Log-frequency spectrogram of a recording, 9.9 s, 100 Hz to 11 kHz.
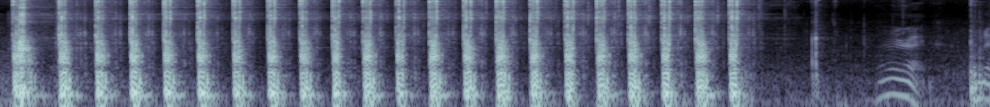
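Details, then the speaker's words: Hobao Hyper ST nitro truggy, engine at 133 degrees with glow driver on the plug: about three even pull-start strokes a second with no firing or catch; cranks but won't start, owner suspects insufficient fuel and primes the tank. "I'm going to go ahead and prime the tank because I don't think we've got all we need to make it happen."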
